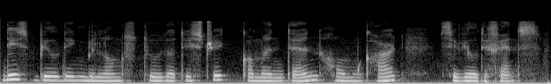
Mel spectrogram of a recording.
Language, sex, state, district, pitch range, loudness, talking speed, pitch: English, female, Nagaland, Kohima, 160-185 Hz, -17 LUFS, 110 wpm, 170 Hz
